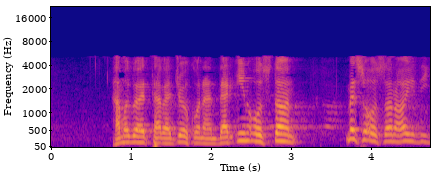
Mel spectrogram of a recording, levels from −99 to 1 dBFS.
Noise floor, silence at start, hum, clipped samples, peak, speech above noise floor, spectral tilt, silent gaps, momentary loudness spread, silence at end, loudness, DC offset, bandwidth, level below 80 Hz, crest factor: -63 dBFS; 0.8 s; none; under 0.1%; -8 dBFS; 38 dB; -7.5 dB/octave; none; 6 LU; 0 s; -26 LUFS; under 0.1%; 5.4 kHz; -50 dBFS; 18 dB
